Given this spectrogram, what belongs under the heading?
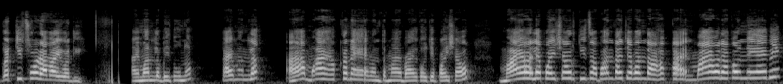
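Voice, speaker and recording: A man playing an angry young son-in-law who demands money, shouting and rough. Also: high-pitched, very fast. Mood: furious.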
